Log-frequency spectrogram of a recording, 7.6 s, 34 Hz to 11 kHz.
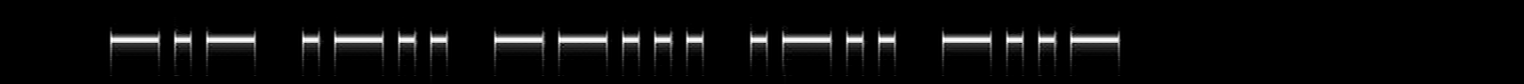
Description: Morse code, heard as a keyed tone, about 15 wpm, 700 Hz. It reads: KL7LX
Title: DXCC-100 Call Signs - 5 Characters - 15wpm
